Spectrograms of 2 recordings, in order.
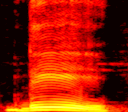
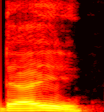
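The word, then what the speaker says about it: day: ठीक है दोस्तों, जैसे कि देखिए डे, नॉट डाई, play, ply नहीं प्ले, इसी तरह मे, नॉट मई, मई नहीं पढ़ेंगे इसे, मे पढ़ेंगे।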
